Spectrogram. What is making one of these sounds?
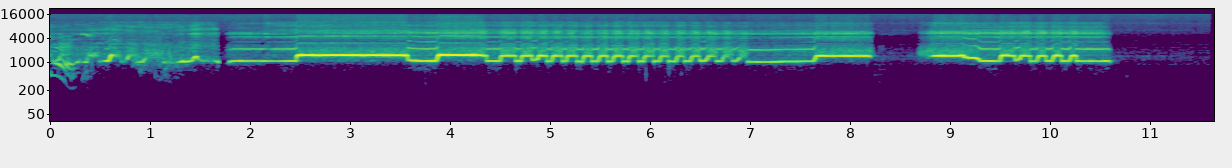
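A man blows a shrill bird call whistle close by, warbling and trilling between two notes.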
